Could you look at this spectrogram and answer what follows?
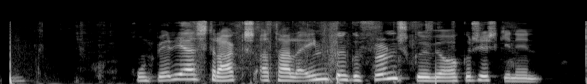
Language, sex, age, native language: Icelandic, female, 14, Icelandic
